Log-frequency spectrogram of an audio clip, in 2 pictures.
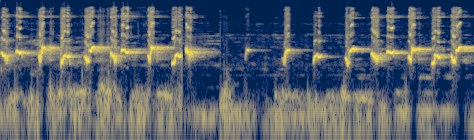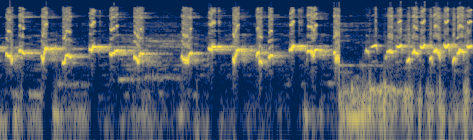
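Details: Sooty-headed bulbul delivering nonstop 'gacor' song in the long rapid 'ropel' style: quick, bubbly whistled phrases repeated back to back for the whole stretch, with low rumbling background noise.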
